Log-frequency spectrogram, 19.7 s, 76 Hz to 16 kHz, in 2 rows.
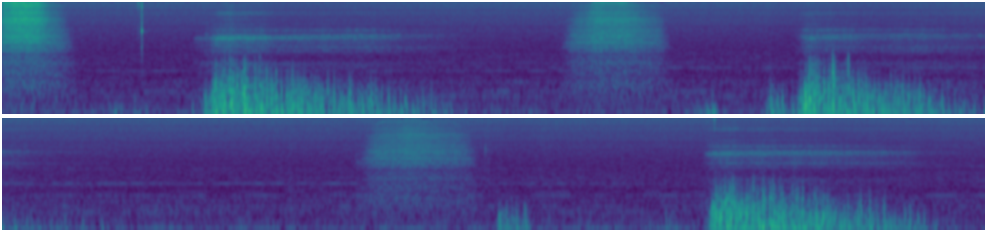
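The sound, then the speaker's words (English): Deep breaths in and out during a guided breathing exercise: three loud, rushing exhales, each preceded by a softer, airy inhale, with quiet pauses between them. “Deep breath in. Slow breath out. 3 times.”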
